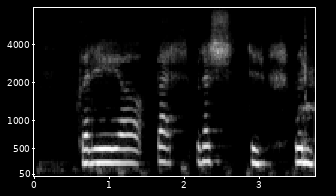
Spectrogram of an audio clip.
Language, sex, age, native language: Icelandic, male, 10, Icelandic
